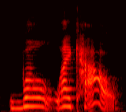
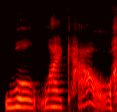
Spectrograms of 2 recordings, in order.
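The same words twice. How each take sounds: First: Put-on higher-pitched Valley Girl lilt; West Coast Valley Girl. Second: Slow, exaggerated high Valley Girl drawl; mocking Valley Girl. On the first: Oregon teen challenging the Texas girl, light Valley Girl accent. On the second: Texas girl mimicking the Oregon teen, exaggerated Valley Girl accent. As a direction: parrot it back, stretching the West Coast vowels. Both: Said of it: "Valley Girl surfer thing going on".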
